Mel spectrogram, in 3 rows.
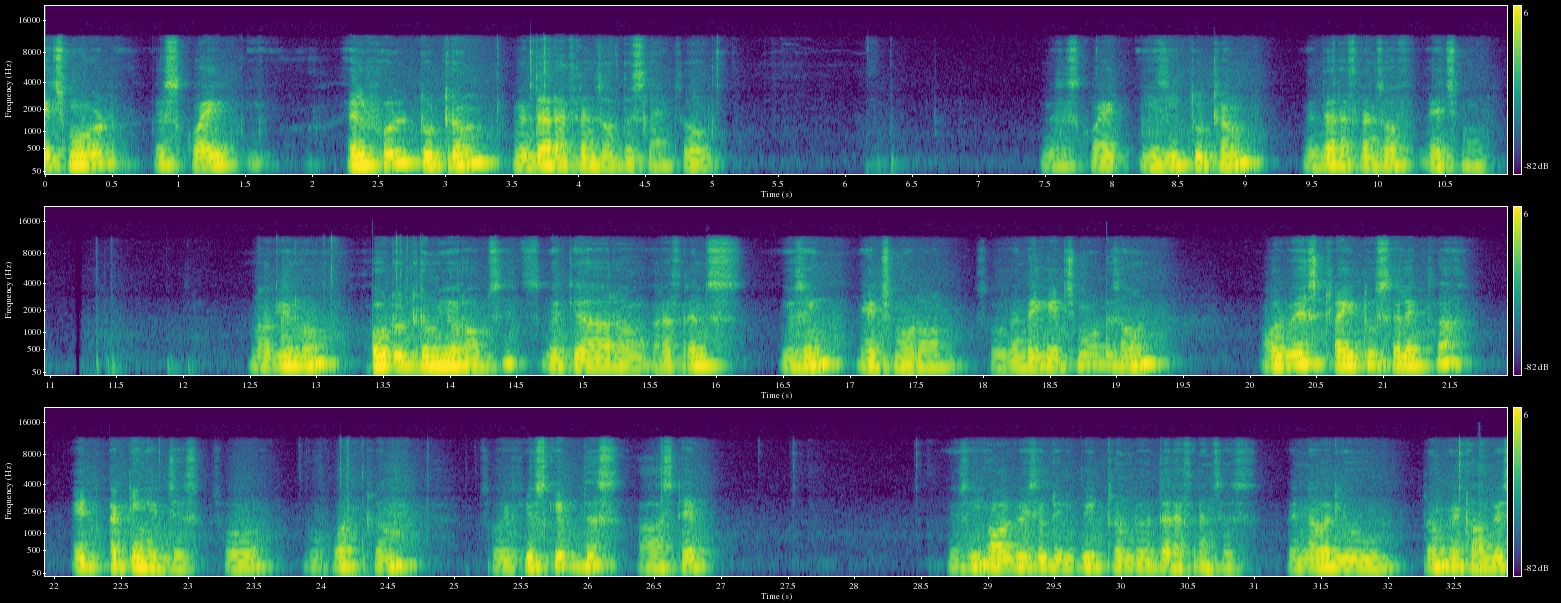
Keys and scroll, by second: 4.0 Escape, 5.7-6.5 typing, 23.7-24.9 typing, 26.4 space.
